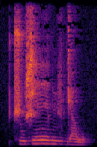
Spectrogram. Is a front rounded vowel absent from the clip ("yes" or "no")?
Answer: no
